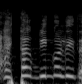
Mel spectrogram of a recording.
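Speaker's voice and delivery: lightly voiced high, sweet granny; doting grandma. Repeating her grandma's loving comment, a hint of doting granny voice. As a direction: coo it like a fond grandmother. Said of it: "te decía".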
